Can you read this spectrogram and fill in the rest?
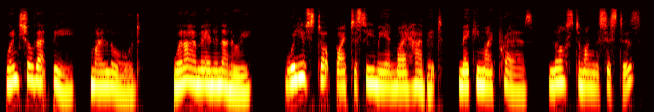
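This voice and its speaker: A woman's voice: medium pitch, moderate pace, dark tone, no room sound, clean studio sound, close to an everyday voice. A woman voicing a proud, defiant captive noblewoman in a historical romance audiobook, speaking in a formal, pointed way. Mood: angry, bitter.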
